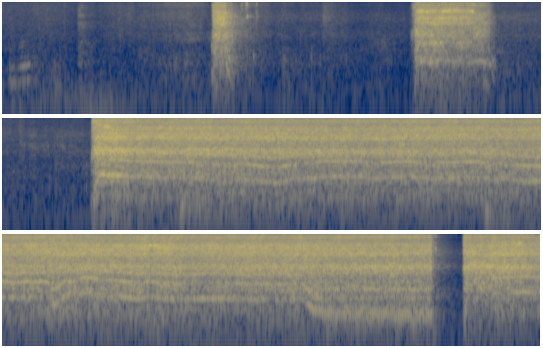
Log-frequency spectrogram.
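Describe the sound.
A surgical bone saw whirs in two short bursts during a hip operation, then runs loudly and steadily for about ten seconds, its high whine wavering in pitch as it cuts, with faint voices in the background.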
